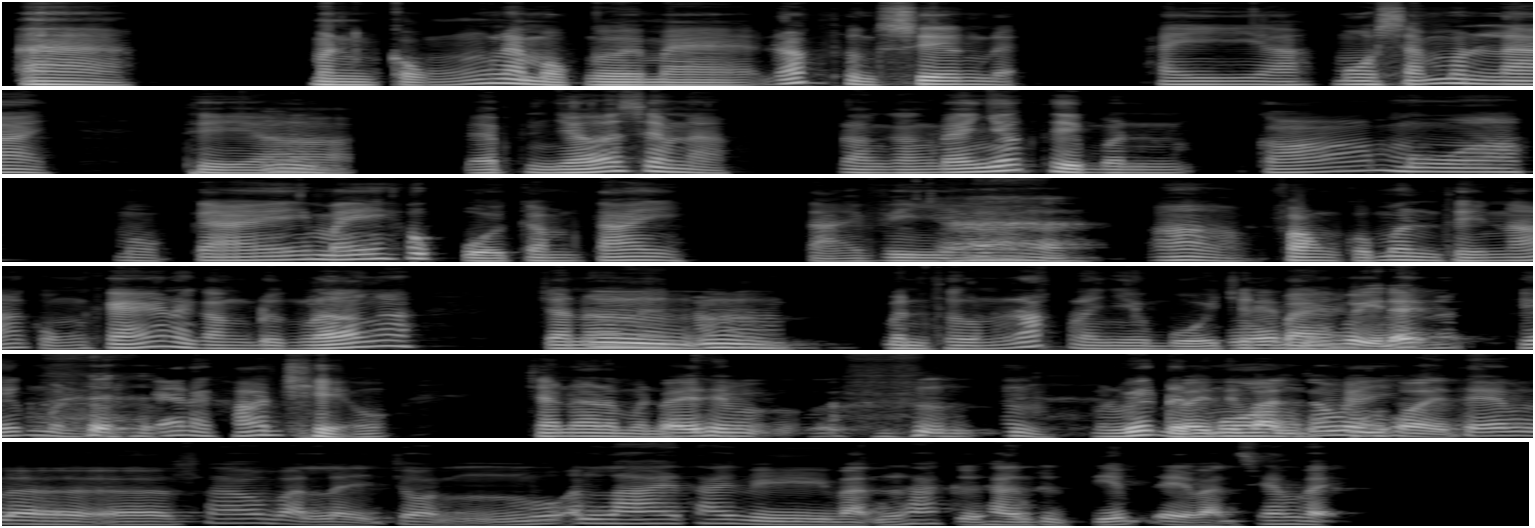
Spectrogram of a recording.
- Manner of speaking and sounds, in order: tapping; other background noise; chuckle; laughing while speaking: "chịu"; other noise; chuckle
- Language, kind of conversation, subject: Vietnamese, podcast, Trải nghiệm mua sắm trực tuyến gần đây của bạn như thế nào?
